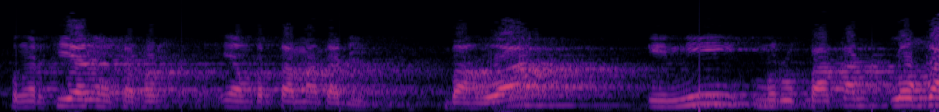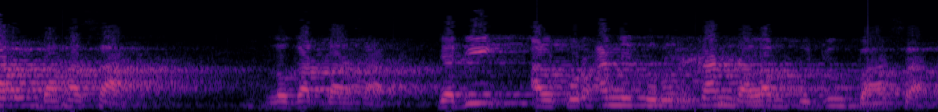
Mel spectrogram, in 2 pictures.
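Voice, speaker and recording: Bright-voiced man lecturing in an echoey hall. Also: high voice. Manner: explains with everyday dialect examples, frequent "ya" check-ins. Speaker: Quran studies lecturer. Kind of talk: classroom lecture on Quran sciences. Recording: echoey hall, voice far from the mic, dull sound.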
